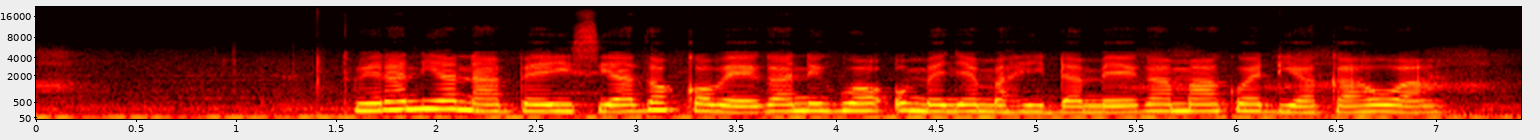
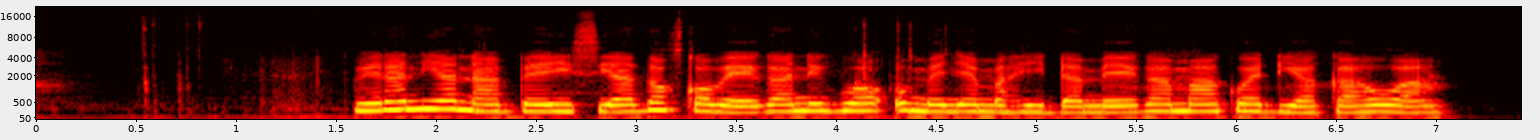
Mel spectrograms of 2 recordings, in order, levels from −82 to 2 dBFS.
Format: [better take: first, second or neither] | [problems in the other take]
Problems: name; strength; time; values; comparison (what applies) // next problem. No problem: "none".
first | noise reduction (neural mask model RNNoise)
